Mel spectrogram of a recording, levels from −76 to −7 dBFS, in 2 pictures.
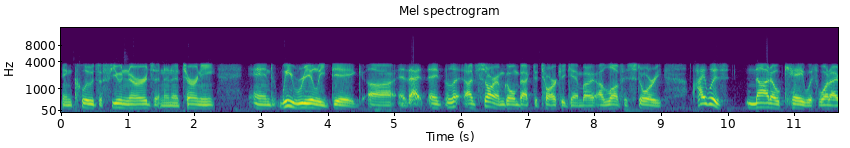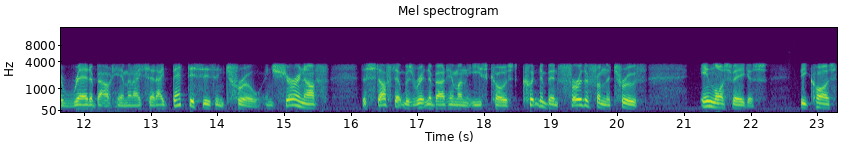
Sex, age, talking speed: male, 50-69, 185 wpm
